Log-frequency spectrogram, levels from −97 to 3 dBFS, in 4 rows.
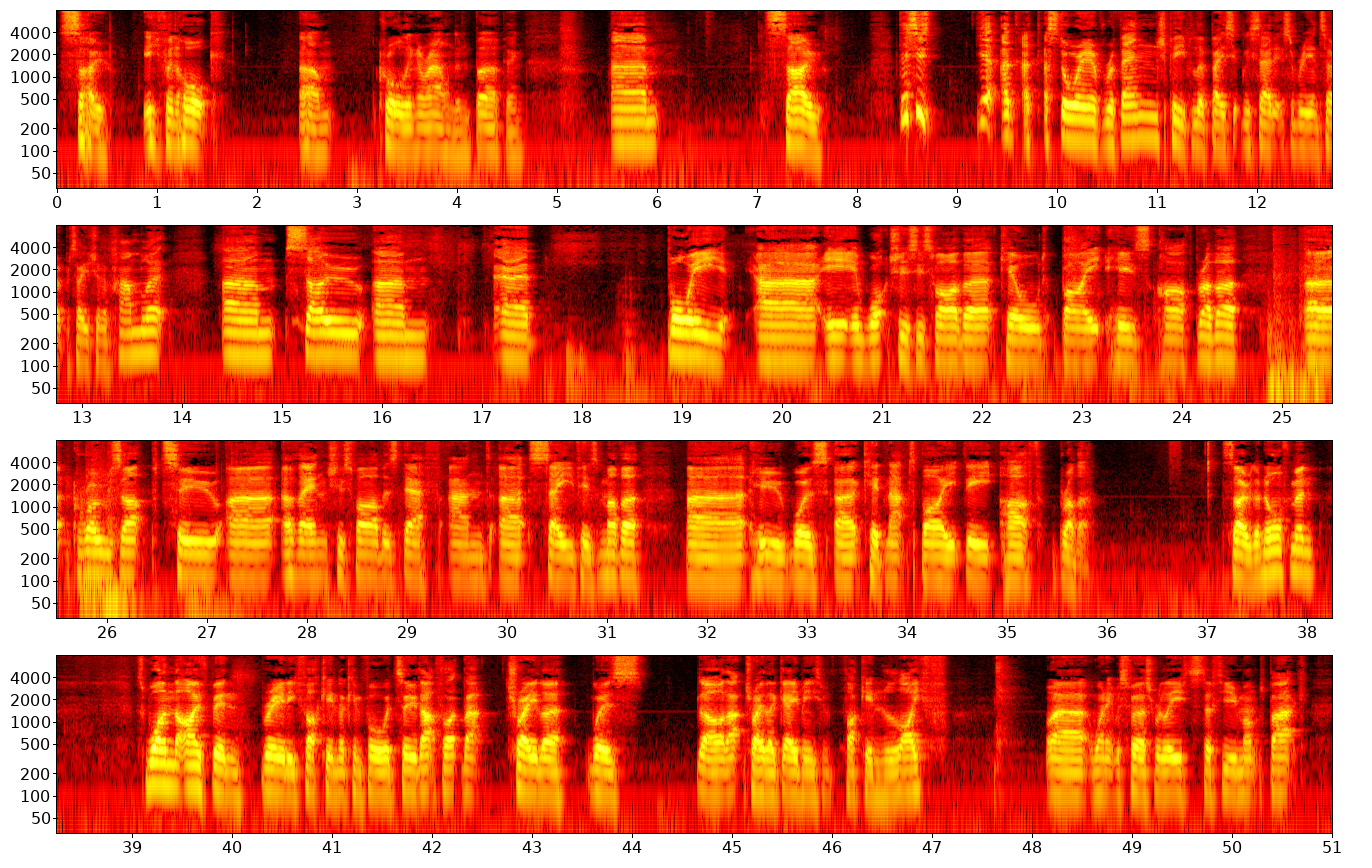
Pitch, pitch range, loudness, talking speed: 110 Hz, 105-120 Hz, -23 LUFS, 115 wpm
